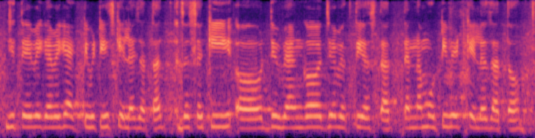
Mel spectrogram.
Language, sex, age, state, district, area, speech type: Marathi, female, 18-30, Maharashtra, Mumbai City, urban, spontaneous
